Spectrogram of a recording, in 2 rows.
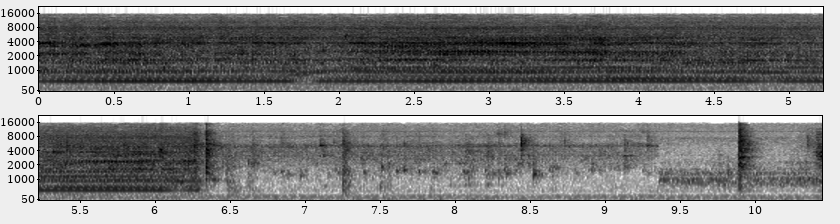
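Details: Breville BES250XL espresso machine after its failed pump was refurbished: a steady, hard buzz of the pump pushing water for about six seconds, then it cuts off to drips; pump working normally.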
